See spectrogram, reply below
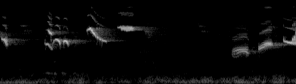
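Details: Oriental magpie-robin singing to draw a reluctant bird into countersinging: clear slurred whistles and a high sustained note, a short pause, then rising warbled phrases, over faint low background noise.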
